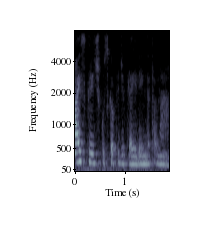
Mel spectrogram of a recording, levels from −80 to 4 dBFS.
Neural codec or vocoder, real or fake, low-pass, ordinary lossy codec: none; real; 7.2 kHz; none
